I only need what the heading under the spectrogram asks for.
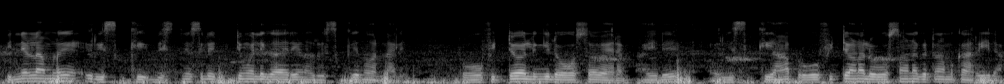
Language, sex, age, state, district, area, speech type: Malayalam, male, 18-30, Kerala, Malappuram, rural, spontaneous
